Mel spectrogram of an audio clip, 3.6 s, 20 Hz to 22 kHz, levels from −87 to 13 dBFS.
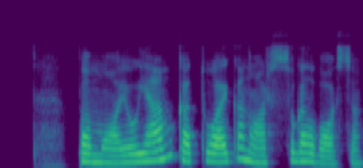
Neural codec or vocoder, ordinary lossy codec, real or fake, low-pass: codec, 16 kHz, 6 kbps, DAC; Opus, 32 kbps; fake; 7.2 kHz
